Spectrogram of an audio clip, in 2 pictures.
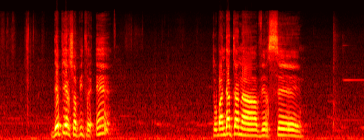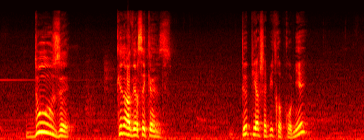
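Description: A man speaks fervently into a microphone in short, emphatic bursts with pauses between.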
